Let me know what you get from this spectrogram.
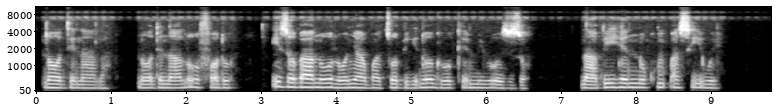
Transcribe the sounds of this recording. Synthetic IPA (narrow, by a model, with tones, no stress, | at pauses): nɔ˨dɪ˨na˨la˨ | nɔ˨dɪ˨na˨lʊ̰˦fɔ̰˦dʊ˦ | i˦zo˦ba˦nʊ˦lʊ˨o˦ɲe˦a˨ɡ͡ba˨to˦bi˨ɡi˨no˦ɡe˨o˦kḛ˦m̩˦mi˦ɾi˦o˨zi˨zɔ˨ | na˨a˨bi˦i˦ɦe˦n̩˦nu˦kʷu˦ŋ͡m̩˦k͡pa˦si˦we˦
